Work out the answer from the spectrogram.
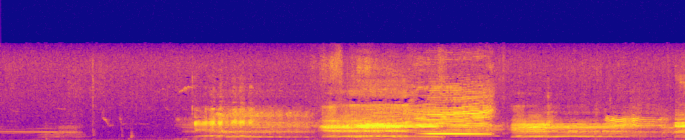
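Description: Sheep bleating: a faint bleat near the start, then three long, loud bleats in a row from about two seconds in, some higher-pitched and some deeper.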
